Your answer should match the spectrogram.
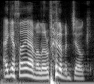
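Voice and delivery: loud, high retold quote through laughter; laughing along. Imitating the hero as he joins her laughter, amused and loud. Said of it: "he just starts laughing too".

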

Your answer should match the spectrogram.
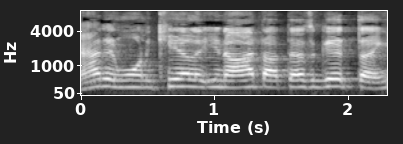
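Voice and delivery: put-on high, whiny little boy voice; sad little boy. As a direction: plead like a sorry seven-year-old. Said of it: "the little sad boy, he's like".

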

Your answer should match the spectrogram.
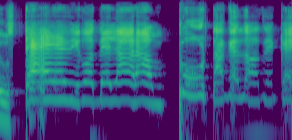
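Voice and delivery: high, screeched mock tirade; mock-furious high-pitched scream; screaming old lady. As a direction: imitate an enraged mother shrieking insults from her doorway. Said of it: "hay una señora gritando".

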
